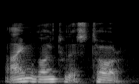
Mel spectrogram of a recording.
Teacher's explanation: la entonación descendente es predominante a lo largo de la oración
